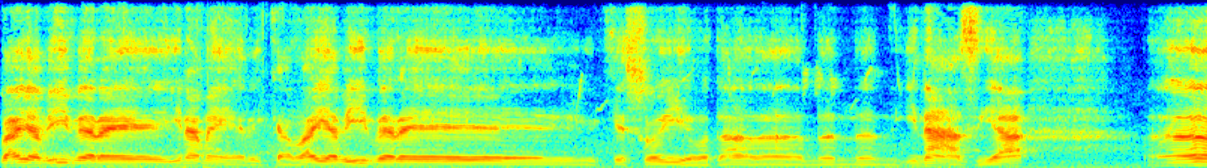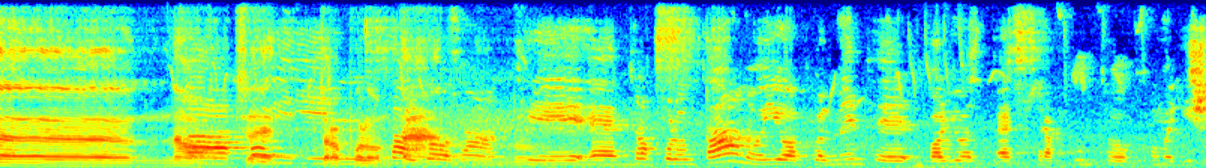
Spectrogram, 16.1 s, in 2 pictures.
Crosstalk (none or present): present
